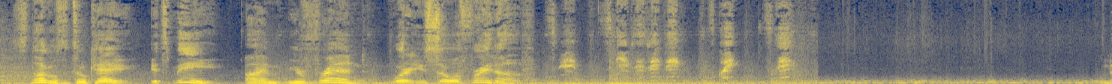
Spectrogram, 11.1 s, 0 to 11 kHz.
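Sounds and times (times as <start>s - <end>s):
speech: 0.3s - 6.4s
swarm of bees buzzing in a droning hum: 5.5s - 11.1s.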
